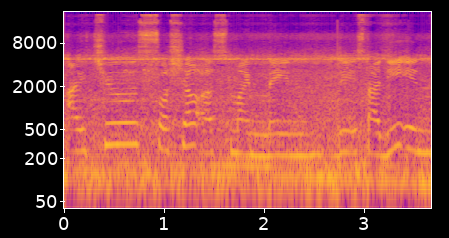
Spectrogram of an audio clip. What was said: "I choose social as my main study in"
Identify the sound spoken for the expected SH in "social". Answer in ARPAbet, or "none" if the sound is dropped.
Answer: SH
